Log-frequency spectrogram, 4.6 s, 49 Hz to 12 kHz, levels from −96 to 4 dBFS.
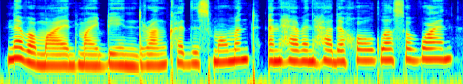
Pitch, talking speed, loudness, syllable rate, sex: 210 Hz, 205 wpm, -17 LUFS, 4.6 syllables/s, female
